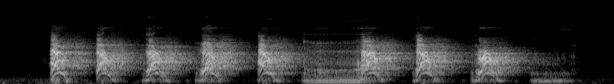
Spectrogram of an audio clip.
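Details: One of the last three Labrador Retriever puppies at High Desert Labradors, on the day they leave for their families; seven shrill barks about half a second apart, with a low growly rumble in the middle.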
